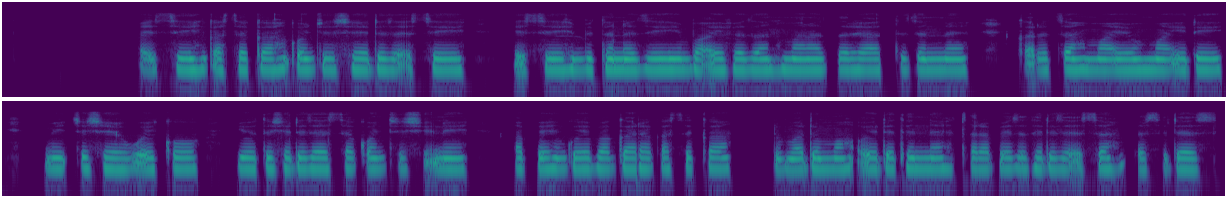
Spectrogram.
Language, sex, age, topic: Gamo, female, 25-35, government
